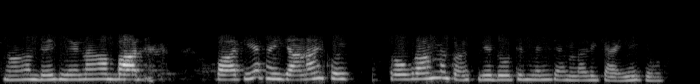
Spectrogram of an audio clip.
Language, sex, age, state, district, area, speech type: Hindi, female, 18-30, Rajasthan, Karauli, rural, conversation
